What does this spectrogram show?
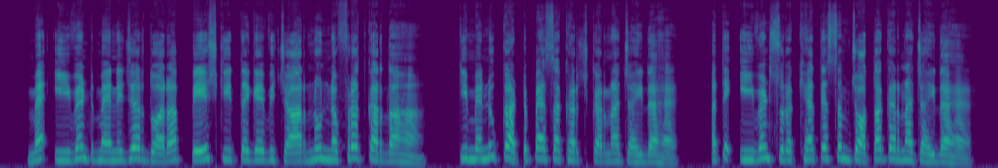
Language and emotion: Punjabi, disgusted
